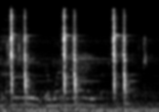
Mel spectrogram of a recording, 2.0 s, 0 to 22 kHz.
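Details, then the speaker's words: 1988 Ford F350 7.3 IDI diesel, new engine, unstarted about a year, no-start: while cycling glow plugs, sharp paired clicks repeat about every two-thirds of a second continually; owner unsure if normal, cause unconfirmed. "and it's doing this continually. I don't know what that means."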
